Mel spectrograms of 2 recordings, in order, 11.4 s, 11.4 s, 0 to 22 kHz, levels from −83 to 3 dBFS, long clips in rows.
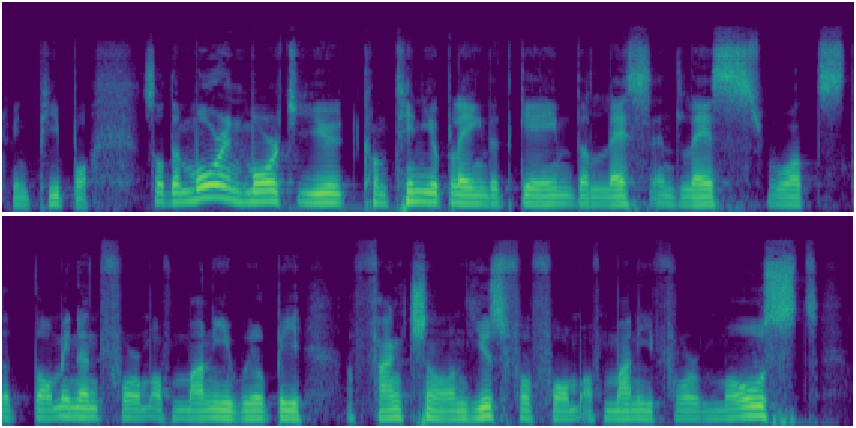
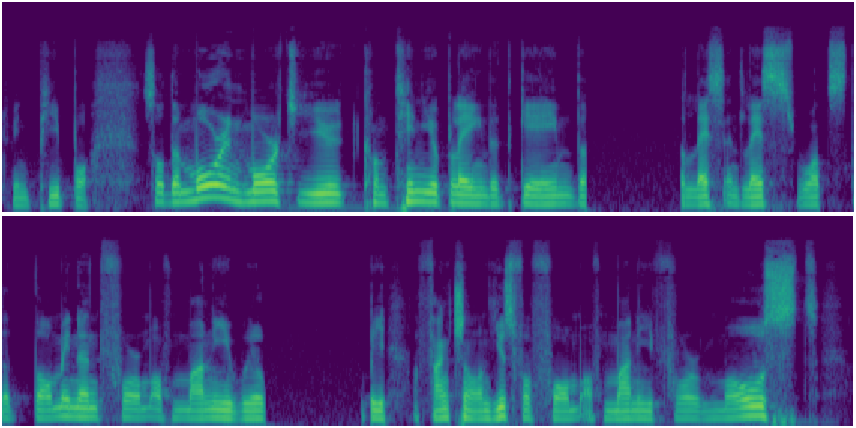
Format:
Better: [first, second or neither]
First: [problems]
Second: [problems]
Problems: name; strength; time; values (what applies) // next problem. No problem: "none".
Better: first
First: none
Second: audio freezing; at 4 s for 0.5 s and at 7.5 s for 0.5 s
